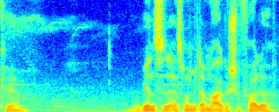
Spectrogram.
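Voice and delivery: ordinary delivery

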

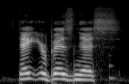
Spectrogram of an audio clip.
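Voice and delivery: loud, official challenge; gruff official gatekeeper. Acted. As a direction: demand it like a guard at the gate. Game guard challenges the travellers.

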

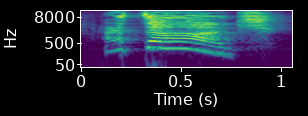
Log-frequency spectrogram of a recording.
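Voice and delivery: high, very loud battle cry; charging shout. Acted. Guild members pouncing on dinner, high loud shout. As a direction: yell it like a charge.

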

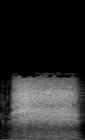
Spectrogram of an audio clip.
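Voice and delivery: sharp, forceful shushing; loud, voiceless shush; hushing shh. A narrator's reading. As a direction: hush a noisy friend. Boy hushes shrieking friend.

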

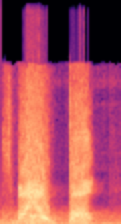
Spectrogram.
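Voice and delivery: scared horror game streamer. Real, not acted. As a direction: yell at yourself in defeat. Loses after jump scare.

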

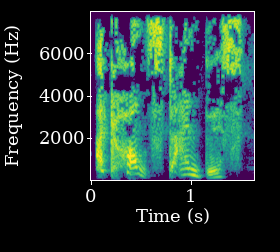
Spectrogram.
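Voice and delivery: slow, drawn-out complaint; exasperated. A narrator's reading. Mister Bear, sleepless, complaining slowly and wearily. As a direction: stretch it out, fed up. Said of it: "said Mister Bear".

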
